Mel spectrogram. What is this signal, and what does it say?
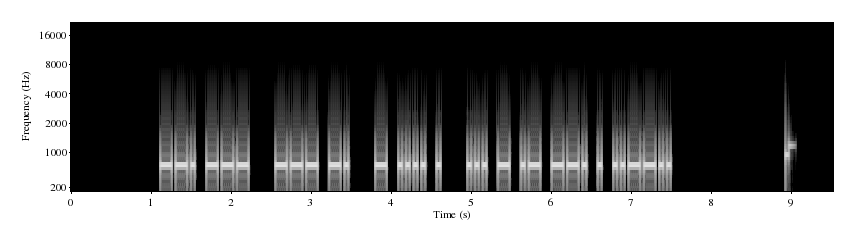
Morse code, heard as a keyed tone, about 25 wpm, 700 Hz. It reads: GO ON THE STAGE?
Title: Sentences from Top 1200 Words 25wpm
